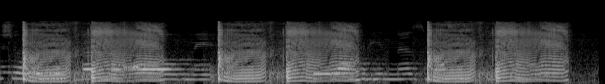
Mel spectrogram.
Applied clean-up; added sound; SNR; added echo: none; Fart; -4 dB; reverberation time 0.9 s.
